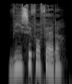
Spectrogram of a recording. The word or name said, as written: viseforfatter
